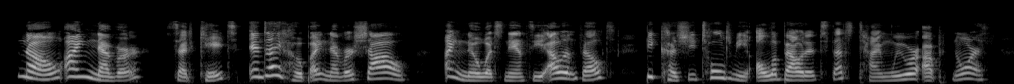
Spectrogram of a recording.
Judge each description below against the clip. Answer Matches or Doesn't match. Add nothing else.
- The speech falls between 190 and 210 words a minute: Doesn't match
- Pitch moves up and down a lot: Matches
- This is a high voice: Matches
